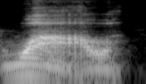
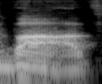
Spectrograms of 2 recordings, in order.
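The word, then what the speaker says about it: וָו: an O here but this letter is called evolved I'm going to save of some pronounce it Wow but I'm pronouncing it like modern Hebrew so I'm gonna go with the Bob this is another nun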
